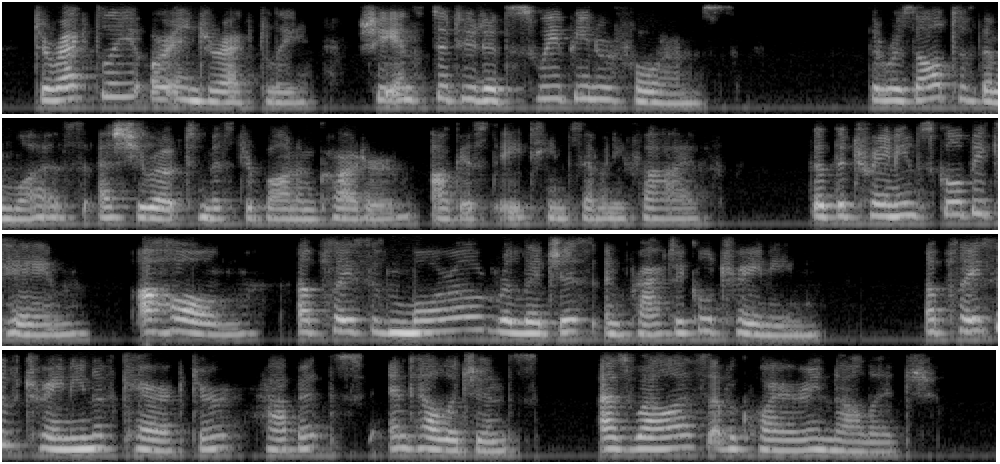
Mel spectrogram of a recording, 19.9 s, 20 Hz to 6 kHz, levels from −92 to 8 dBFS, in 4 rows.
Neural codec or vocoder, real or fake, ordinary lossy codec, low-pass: none; real; Opus, 32 kbps; 5.4 kHz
